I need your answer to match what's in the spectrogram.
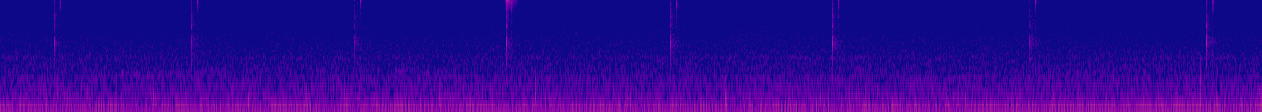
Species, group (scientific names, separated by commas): Poecilimon ornatus, Orthoptera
